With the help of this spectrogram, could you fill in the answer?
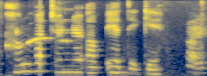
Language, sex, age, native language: Icelandic, male, 9, Icelandic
